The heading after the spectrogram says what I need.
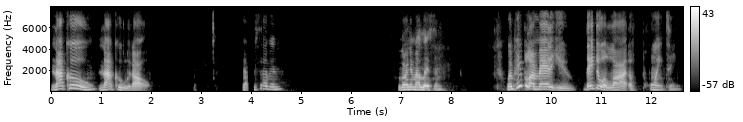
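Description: Woman, reading a children's book aloud, expressive storytelling, dull lo-fi recording. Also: on the high side, slow, pauses often. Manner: expressive storytelling, first-person narration.

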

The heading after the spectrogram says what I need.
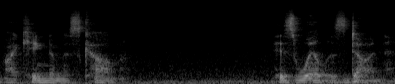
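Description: A young man in his twenties acting a dramatic monologue as a tormented man possessed by demons, anguished and swinging between hushed menace and desperation. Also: little pitch movement, takes it slowly. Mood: despairing, grim. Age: 20s. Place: small plain indoor room. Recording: noisy room recording with low rumble.

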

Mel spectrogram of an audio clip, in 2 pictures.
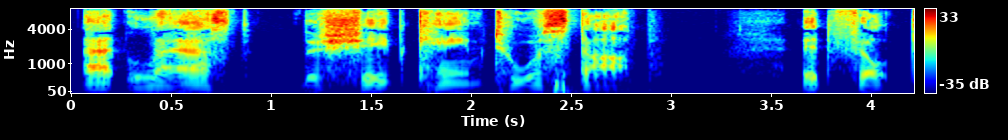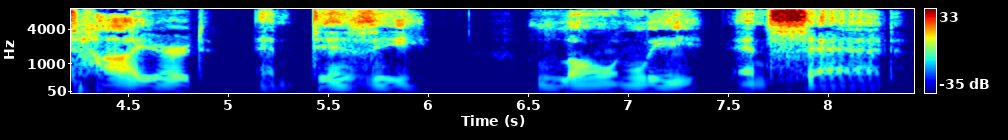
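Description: A man reading a picture book aloud to children as a teacher, deliberate and emphatic, addressing them directly. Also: sits low, fairly even intonation, bright, forceful tone, no echo. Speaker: read-aloud narrator and teacher.

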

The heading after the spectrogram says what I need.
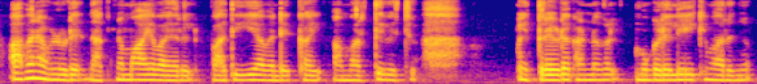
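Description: A woman narrating a romance story aloud in a soft, quiet, even reading voice. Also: lowish voice.

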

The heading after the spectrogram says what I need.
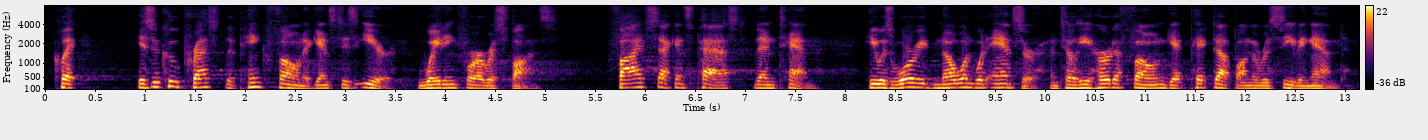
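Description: A man narrating a fanfiction story aloud in steady storytelling. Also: medium pitch, measured pace.

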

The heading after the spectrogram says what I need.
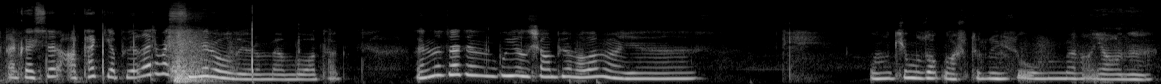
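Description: Young woman with a Turkish accent, high voice, gaming commentary for her viewers, chatty and quick to get frustrated, noisy home recording. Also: a little mellow. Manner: chatty, easily frustrated, addresses viewers constantly. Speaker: gaming channel host. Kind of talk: mobile game commentary.

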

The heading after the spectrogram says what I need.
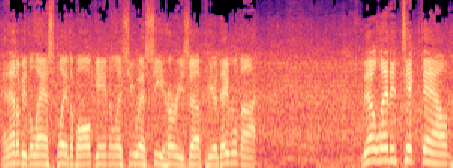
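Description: A man calling a college football game play-by-play, with clipped calls that build into shouted touchdown calls. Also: a little high, brisk. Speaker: play-by-play announcer. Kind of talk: radio play-by-play commentary. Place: football stadium broadcast booth. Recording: loud stadium crowd and noise behind.

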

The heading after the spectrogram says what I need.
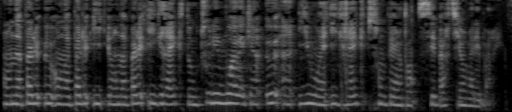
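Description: Woman, scratch-card vlogger, husky mellow voice a touch high, chatty letter-by-letter narration with soft whispered asides. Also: steady tone, fairly quick. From France. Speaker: YouTuber scratching lottery tickets.

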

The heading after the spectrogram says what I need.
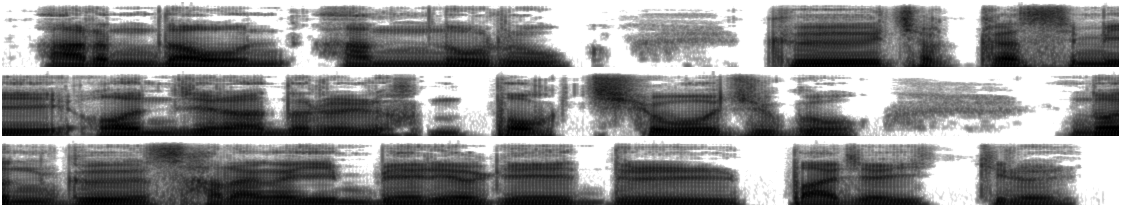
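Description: A man calmly reading scripture aloud in an even, unhurried way, in a plain everyday speech register. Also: mid-range voice, smooth, dry recording. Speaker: Bible reader.

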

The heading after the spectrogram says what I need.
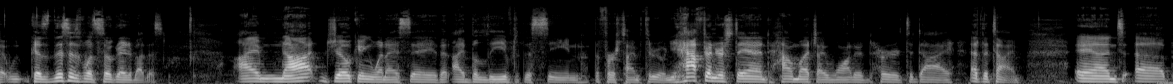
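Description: An enthusiastic, effusive man in his forties hosts a casual livestream chat from a small wood-panelled studio, speaking into a close studio mic on a boom arm. His voice is mid-range and a little mellow.

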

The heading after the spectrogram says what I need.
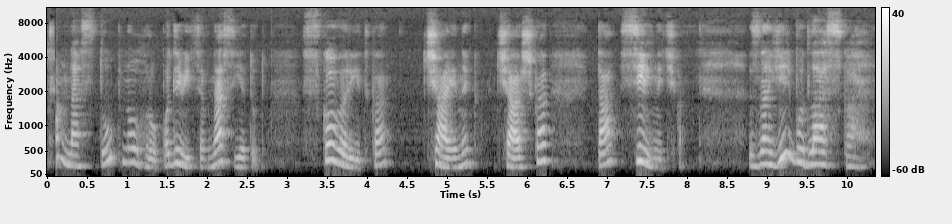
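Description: A woman's voice: a little high, warm tone, lo-fi sound. A woman teaching a lesson to young children, asking questions and answering them herself with praise. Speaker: preschool teacher.

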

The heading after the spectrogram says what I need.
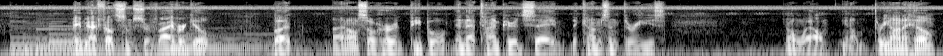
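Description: A man with a low, deep voice delivers an earnest, reflective sermon-style talk. He often doubles back and repeats words as he thinks aloud. Music plays steadily behind him. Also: measured pace, pauses often, darkish tone. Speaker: preacher and songwriter. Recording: music bed playing behind the voice.

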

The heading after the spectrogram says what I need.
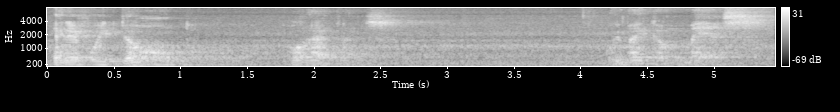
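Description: An older man preaches a sermon slowly on a large, dark auditorium stage, moving around and gesturing. He drops to hushed low lines and rises to shouted high peaks. Recorded from far off, the hall is echoey, with background noise.

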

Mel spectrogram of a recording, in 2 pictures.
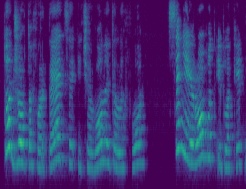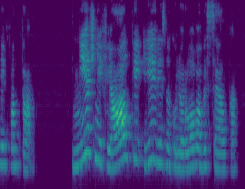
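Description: A woman teaching a reading and phonics lesson to young children, speaking slowly and clearly with patient encouragement. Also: high-pitched, expressive, a bit bright. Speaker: primary school teacher. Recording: dull lo-fi recording.

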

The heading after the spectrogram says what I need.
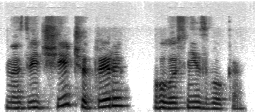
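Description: A woman with a Ukrainian accent teaches grammar to schoolchildren remotely, taking sounds and example words slowly and carefully. Her mid-range voice has a darkish tone.

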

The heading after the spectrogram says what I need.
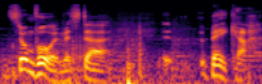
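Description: In a radio play, a man with a fairly low, sing-song voice plays Sebastian Conroy, a bitter, drinking, boastful young nobleman who rambles spitefully while tipsy. He speaks slowly, and soft music plays in the background.

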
